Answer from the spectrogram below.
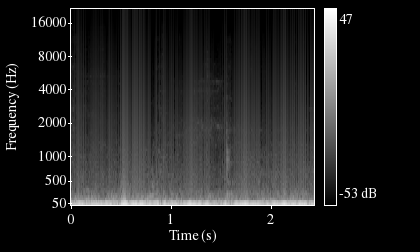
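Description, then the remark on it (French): Steady low rumble of an electric car rolling slowly through town at about 30 km/h, heard from inside, continuous and fairly loud with faint road noise and no talking. “Voilà, je vous laisse un petit peu écouter le bruit du moteur, comme on dit.”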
